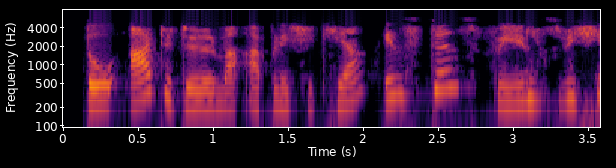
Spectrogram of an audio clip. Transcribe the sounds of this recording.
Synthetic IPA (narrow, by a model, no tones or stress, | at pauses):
t̪oaʈɪʈəɾəɾmã̰ʔaːpɳ̃eʃɪkʰjãɪnsʈənsfiːlɖsʋɪʃ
